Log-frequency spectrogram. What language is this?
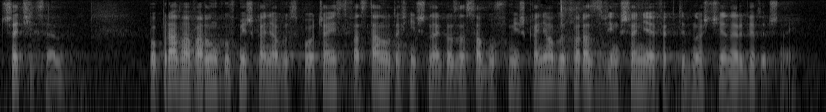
Polish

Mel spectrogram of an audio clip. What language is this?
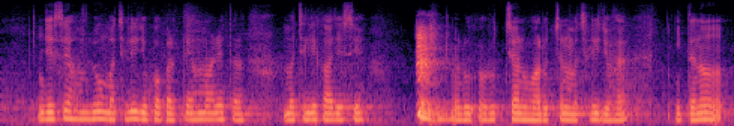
Hindi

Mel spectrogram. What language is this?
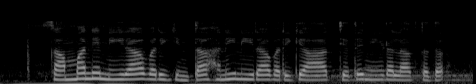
Kannada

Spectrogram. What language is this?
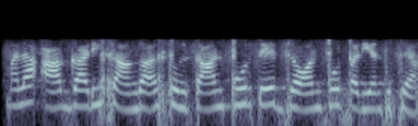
Marathi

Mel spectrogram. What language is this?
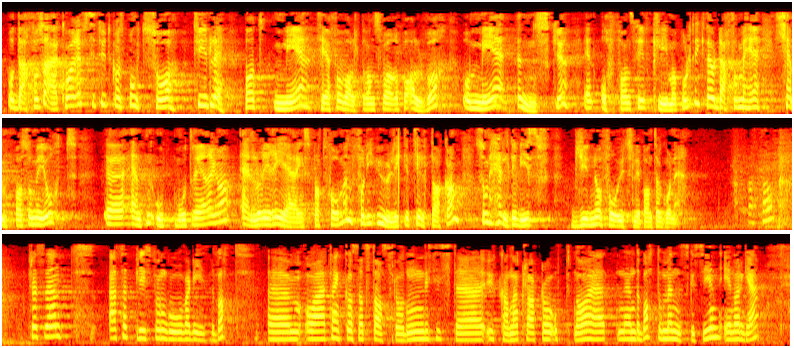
Norwegian Bokmål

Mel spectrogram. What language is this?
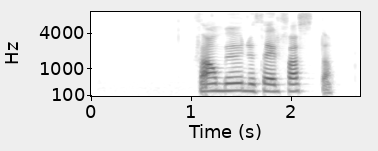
Icelandic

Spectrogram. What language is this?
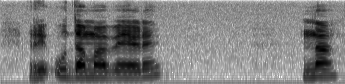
Venda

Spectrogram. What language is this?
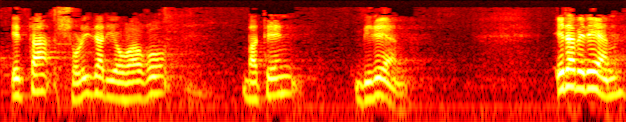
Basque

